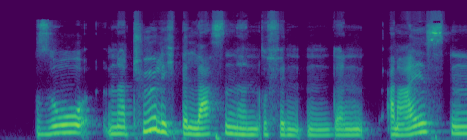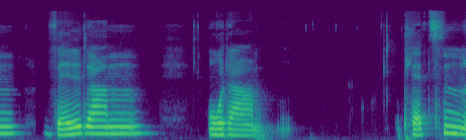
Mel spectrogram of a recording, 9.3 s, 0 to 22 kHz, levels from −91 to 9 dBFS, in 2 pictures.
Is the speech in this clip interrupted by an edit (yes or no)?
yes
